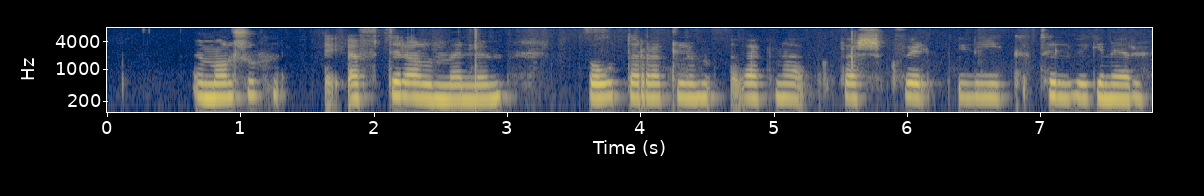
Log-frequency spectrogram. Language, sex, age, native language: Icelandic, female, 18-19, Icelandic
